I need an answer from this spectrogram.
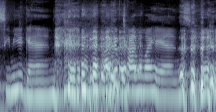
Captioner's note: laughter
